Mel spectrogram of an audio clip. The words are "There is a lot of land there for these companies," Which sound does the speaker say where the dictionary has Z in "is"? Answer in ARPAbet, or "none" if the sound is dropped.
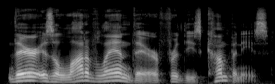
Z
